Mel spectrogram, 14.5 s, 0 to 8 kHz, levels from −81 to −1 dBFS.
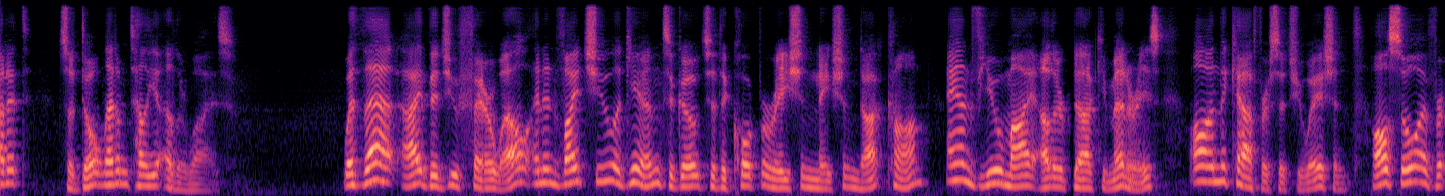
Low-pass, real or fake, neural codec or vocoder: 7.2 kHz; fake; codec, 16 kHz, about 1 kbps, DyCAST, with the encoder's durations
